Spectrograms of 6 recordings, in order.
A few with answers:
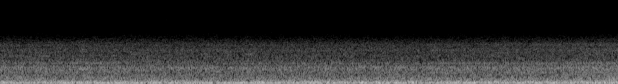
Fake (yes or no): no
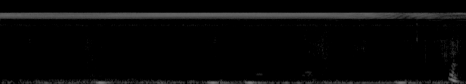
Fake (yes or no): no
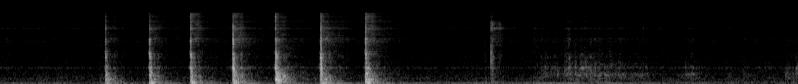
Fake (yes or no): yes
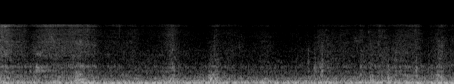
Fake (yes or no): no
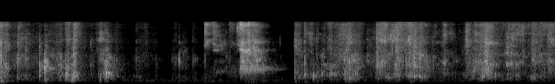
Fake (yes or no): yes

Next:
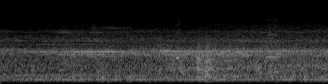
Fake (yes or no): no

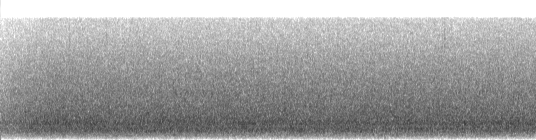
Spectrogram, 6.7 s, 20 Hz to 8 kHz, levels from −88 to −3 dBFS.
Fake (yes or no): no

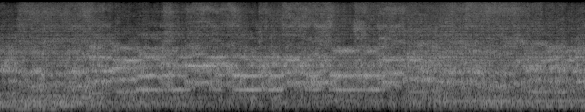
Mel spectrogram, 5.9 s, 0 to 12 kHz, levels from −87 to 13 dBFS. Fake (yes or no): yes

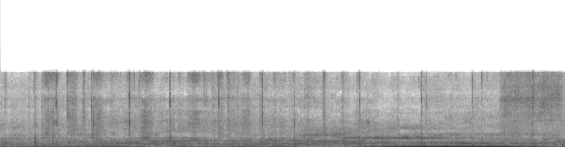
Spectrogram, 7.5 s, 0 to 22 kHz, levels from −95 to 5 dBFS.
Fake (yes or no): yes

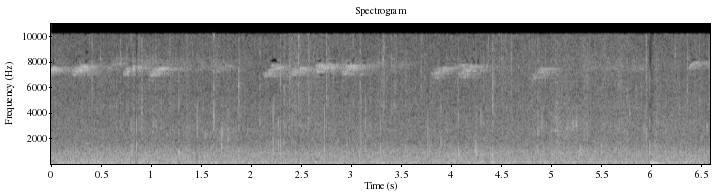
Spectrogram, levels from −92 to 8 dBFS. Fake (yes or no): no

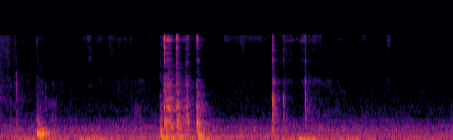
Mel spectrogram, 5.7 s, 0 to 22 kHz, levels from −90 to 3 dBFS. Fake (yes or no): no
